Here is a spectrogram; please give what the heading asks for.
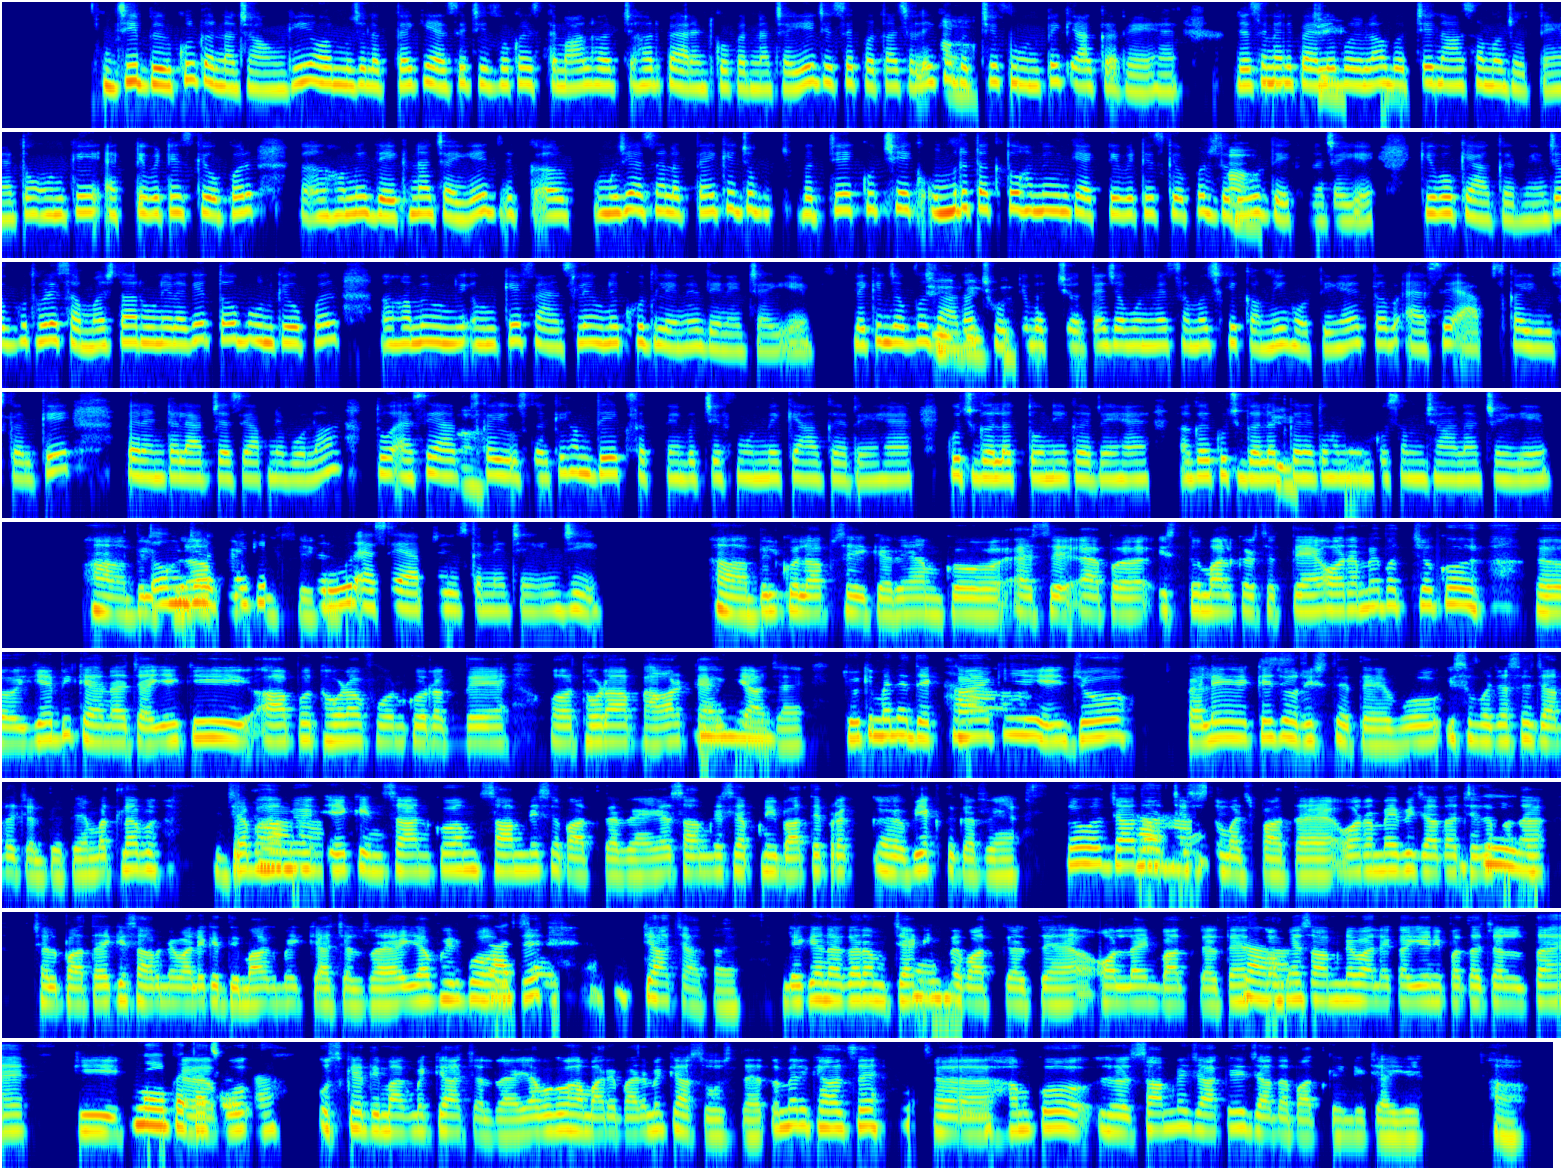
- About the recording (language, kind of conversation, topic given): Hindi, unstructured, आपके लिए तकनीक ने दिनचर्या कैसे बदली है?
- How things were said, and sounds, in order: in English: "पेरेंट"; in English: "एक्टिविटीज़"; in English: "एक्टिविटीज़"; in English: "एप्स"; in English: "यूज़"; in English: "पैरेंटल"; in English: "एप्स"; in English: "यूज़"; in English: "एप्स यूज़"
